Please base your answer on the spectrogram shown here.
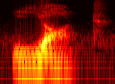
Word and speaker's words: yacht: consonant so this becomes yacht yacht so this is yacht so we should not get confused or misled by seeing the spellings CH is not yacht it is not yacht it is yacht next one this word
